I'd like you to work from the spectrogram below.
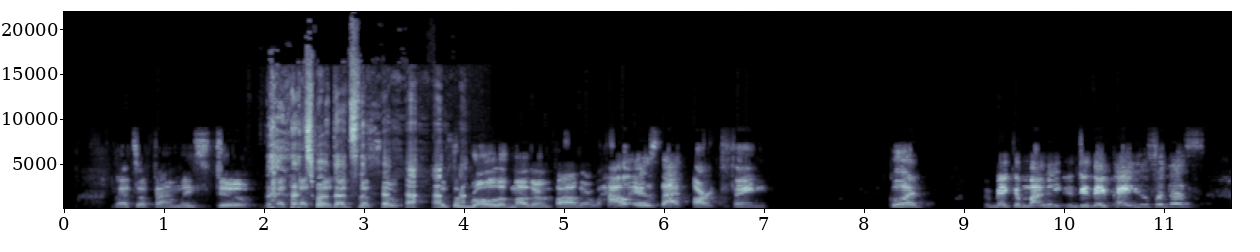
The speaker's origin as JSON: {"language": "English", "town": "Philadelphia", "region": "Pennsylvania", "country": "United States", "tie": "born or raised there", "also_born_or_lived": "Greenville, North Carolina", "moved": "yes", "lives_now": "Los Angeles, United States", "said": "I grew up in Philadelphia, Pennsylvania. Not born there, though. I was born in North Carolina, of all places."}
